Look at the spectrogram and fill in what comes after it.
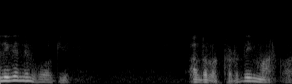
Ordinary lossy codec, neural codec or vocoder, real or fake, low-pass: AAC, 16 kbps; codec, 16 kHz in and 24 kHz out, 0.4 kbps, LongCat-Audio-Codec, fine tuned four codebook decoder; fake; 7.2 kHz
